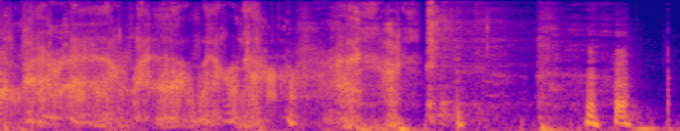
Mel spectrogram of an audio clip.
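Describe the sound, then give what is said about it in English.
A person growls like a dog, a sustained rough snarl for several seconds that breaks into a few shorter guttural bursts at the end, loud. “I just want to growl.”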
